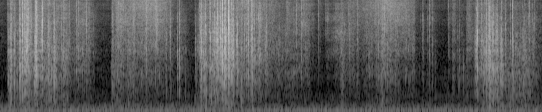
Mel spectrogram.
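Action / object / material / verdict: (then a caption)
scrape / paper notebook pages / paper / none. A hand sweeps across an open thick paper notebook and quickly flips its pages, making bright, fluttering paper rustles and crinkles. Three louder bursts of flipping stand out, near the start, around three seconds, and near six seconds, over a steady low hum.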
